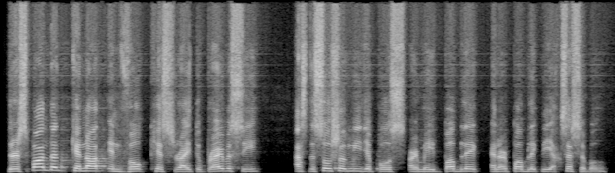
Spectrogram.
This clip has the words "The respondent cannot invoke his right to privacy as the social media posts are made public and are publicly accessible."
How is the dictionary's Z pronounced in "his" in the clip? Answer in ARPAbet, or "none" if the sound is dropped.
S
